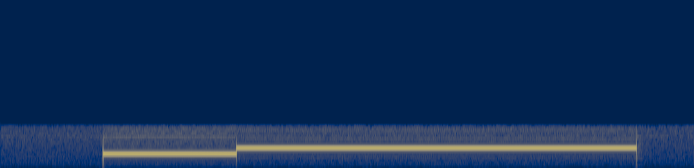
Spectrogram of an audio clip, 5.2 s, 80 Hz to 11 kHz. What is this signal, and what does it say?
Two-tone page, heard as a one-second tone, then a three-second tone, about 1060 then 1430 Hz, with noise. It is heard from 0.8 to 4.8 s.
